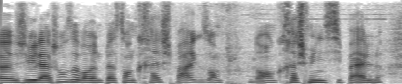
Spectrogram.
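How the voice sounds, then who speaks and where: A woman speaks at a medium pitch. She has an ordinary speaking voice with ordinary pitch variation. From Paris suburbs. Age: 30s. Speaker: fashion influencer and blogger. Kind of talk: interview. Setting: restaurant.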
